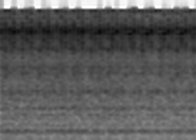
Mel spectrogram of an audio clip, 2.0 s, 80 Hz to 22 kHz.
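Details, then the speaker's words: Hyundai Creta at about 40,000 km, idling during an oil change, old oil said to be 5W-30: light, high, regular tick about six times a second over a steady idle, valve-lash-like noise near the injectors; owner suspects the hydraulic lifters. "вот сок от форсунок вот здесь ну кто так партонов но здесь наверное гидрики уже"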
